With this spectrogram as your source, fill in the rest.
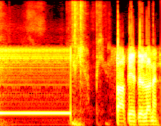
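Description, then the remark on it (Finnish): A steady, loud electronic telephone tone holds for about a second, then cuts off abruptly as a phone line to the VR railway restaurant-car food manager connects and voices begin talking. “Meillä on hommattu tänne puhelinyhteydet nyt sitten eh, äh, VRn lihis- ja nakki vastaavalle.”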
